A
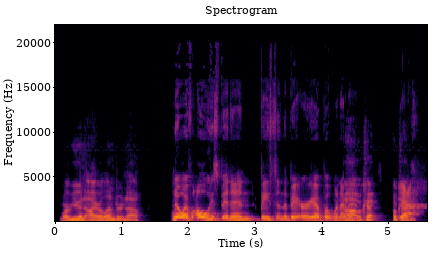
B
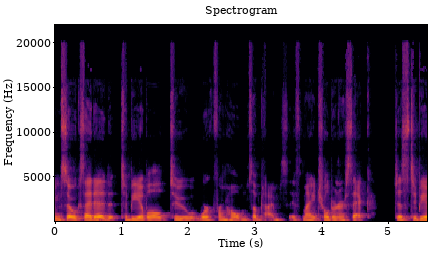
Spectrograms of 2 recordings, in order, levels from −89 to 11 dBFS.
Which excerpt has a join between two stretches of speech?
A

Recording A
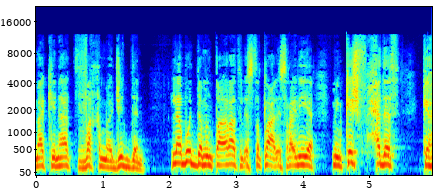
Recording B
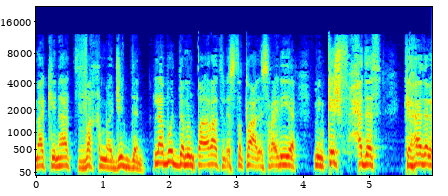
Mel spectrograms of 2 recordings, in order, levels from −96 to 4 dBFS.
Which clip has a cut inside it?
B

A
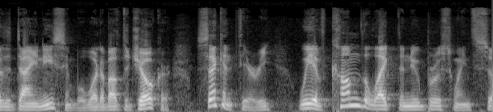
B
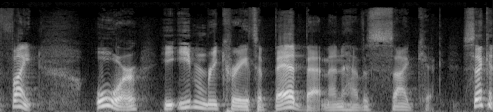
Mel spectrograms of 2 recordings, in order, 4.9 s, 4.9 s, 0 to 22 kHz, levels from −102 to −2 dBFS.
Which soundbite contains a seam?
A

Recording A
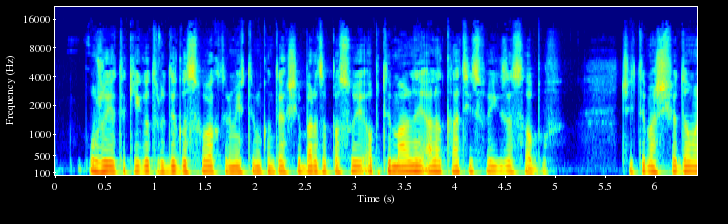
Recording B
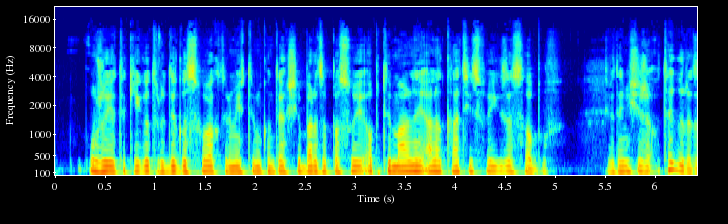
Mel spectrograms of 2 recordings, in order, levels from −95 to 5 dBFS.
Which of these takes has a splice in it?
B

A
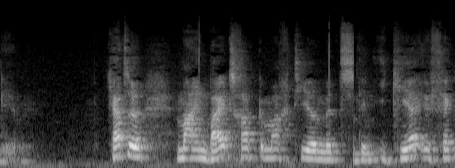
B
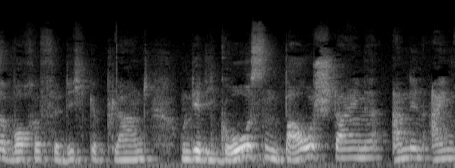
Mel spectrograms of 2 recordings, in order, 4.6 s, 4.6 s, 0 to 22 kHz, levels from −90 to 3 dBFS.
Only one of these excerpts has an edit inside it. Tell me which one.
A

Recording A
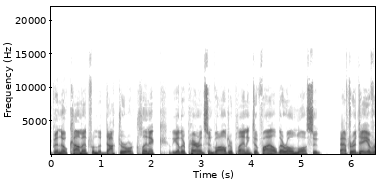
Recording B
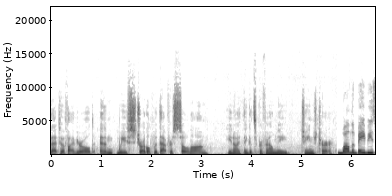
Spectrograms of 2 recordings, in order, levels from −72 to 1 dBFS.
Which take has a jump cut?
B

